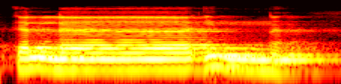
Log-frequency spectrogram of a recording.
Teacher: کاف باریک لام سے ملائیں گے، لام مد منفصل ہے، کلا ان حمزہ دوسرے کلمے میں آنے کی وجہ سے مد منفصل بنی ہے، ان میں نون مشدد غنہ ہوگا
